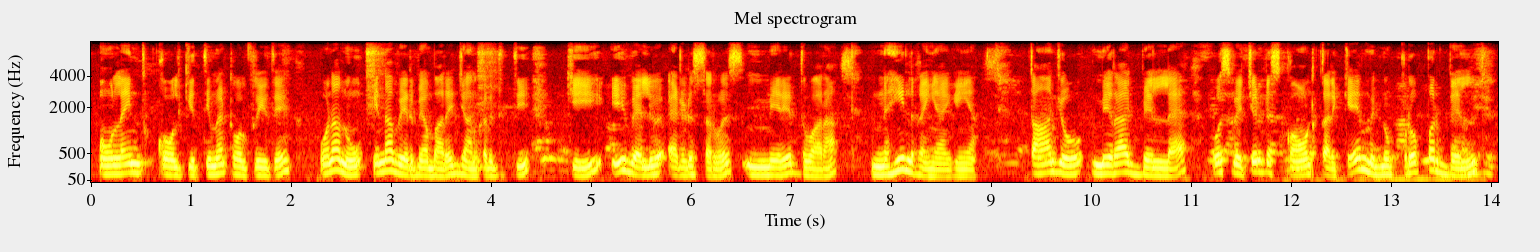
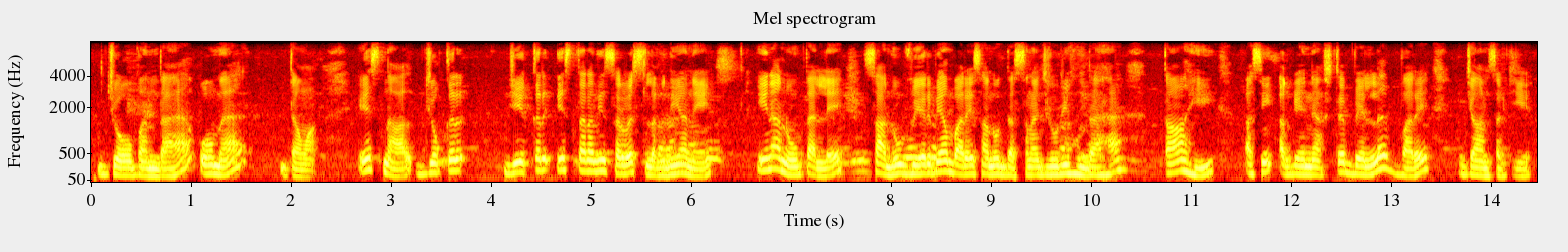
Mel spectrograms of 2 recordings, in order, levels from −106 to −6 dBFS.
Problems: continuous background conversations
